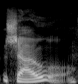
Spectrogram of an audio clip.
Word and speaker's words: Saul: The name Saul is not how a Jewish person would pronounce that name. Yeah. And Sha'al. definitely wouldn't have pronounced it It that would have way been Sha'al. in the biblical period. Yeah. Or Shaul, Sha'ul.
